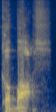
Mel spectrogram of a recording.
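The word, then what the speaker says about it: כבש: And it's pronounced kibosh, and that's lamb.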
